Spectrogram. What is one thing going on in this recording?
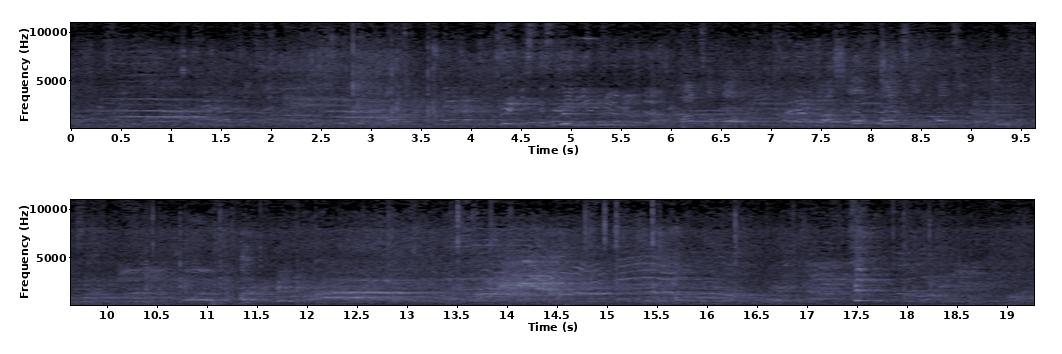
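Men and women talk and call out in a large echoing hall.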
